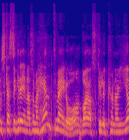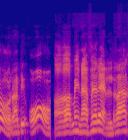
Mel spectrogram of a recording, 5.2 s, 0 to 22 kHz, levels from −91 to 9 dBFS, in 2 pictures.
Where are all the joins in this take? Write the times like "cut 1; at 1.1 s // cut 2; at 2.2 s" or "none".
cut 1; at 3.6 s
